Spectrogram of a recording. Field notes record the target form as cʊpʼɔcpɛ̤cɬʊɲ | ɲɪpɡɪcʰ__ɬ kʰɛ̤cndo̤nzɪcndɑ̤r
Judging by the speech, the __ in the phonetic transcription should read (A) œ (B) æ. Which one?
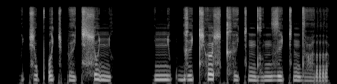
A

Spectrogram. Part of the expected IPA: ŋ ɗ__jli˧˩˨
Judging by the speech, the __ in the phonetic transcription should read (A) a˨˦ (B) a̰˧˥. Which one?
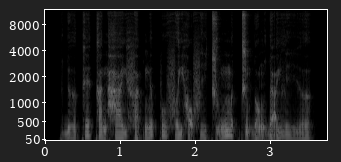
B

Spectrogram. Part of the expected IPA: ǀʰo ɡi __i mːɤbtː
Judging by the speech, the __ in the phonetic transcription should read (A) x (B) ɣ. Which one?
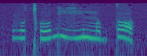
B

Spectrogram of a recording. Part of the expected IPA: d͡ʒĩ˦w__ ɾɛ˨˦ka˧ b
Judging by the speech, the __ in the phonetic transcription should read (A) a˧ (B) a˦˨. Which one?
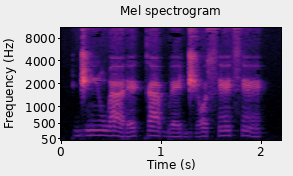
B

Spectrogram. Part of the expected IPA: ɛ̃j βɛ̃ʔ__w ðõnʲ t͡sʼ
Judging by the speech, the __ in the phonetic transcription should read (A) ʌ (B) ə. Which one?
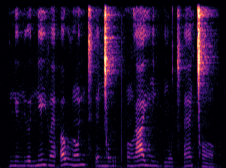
A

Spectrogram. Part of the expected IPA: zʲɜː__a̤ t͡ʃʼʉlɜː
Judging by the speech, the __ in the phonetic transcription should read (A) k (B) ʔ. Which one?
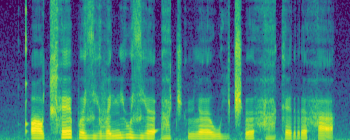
B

